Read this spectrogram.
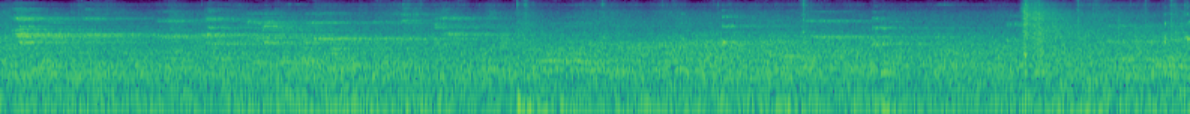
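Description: Sneakers squeak sharply on a wooden court floor.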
